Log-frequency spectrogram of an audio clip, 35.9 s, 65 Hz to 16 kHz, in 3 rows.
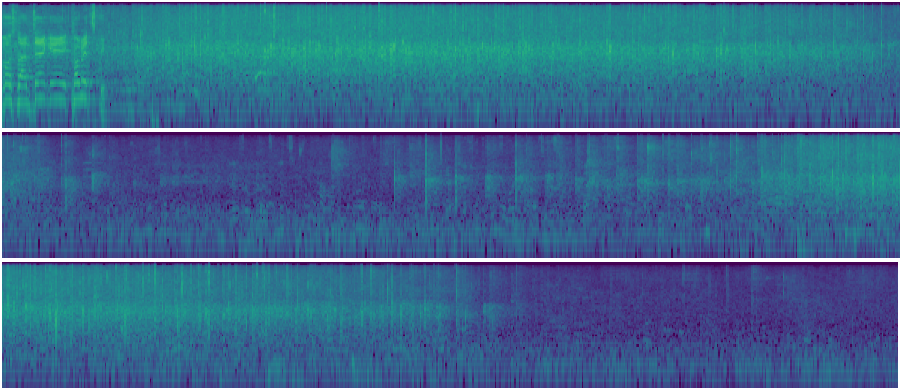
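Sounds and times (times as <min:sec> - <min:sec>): crowd applauding: 0:00.0 - 0:13.4, 0:17.2 - 0:31.0.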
